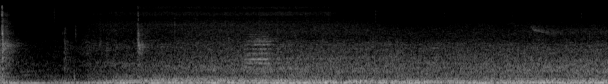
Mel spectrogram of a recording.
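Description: Street traffic in Lima, heard from a 16th-floor apartment high above the road near the Pacific, forms a constant distant roar, with a short car horn toot cutting through partway.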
